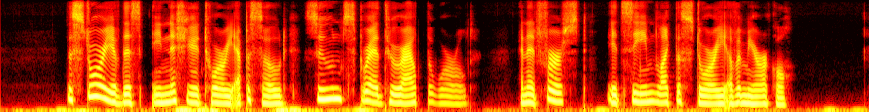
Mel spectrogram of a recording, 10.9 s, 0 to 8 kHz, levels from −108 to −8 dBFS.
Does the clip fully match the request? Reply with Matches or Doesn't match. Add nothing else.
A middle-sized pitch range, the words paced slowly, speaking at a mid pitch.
Matches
